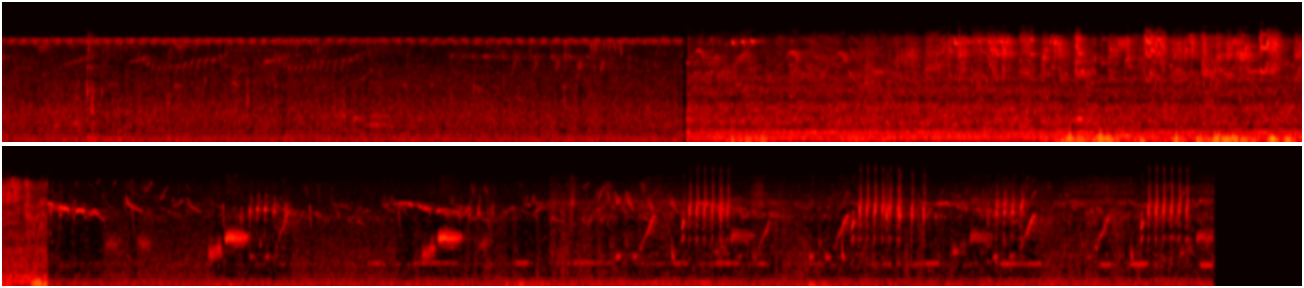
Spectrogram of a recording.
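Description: Bushshrikes and boubous calling in a run of short clips cut together, first faint, then louder over a low steady hum. In the last part, short calls and quick trills repeat every second or two. The sound cuts off abruptly just before the end.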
